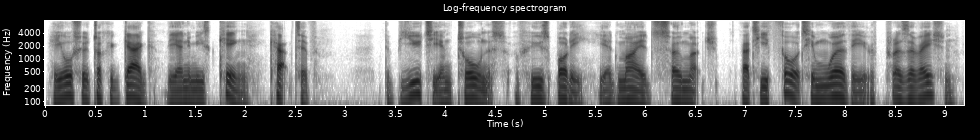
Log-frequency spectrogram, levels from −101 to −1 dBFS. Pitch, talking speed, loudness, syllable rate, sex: 105 Hz, 165 wpm, -23 LUFS, 5.4 syllables/s, male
